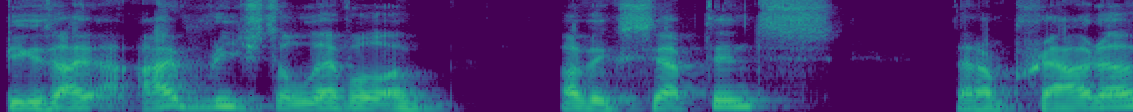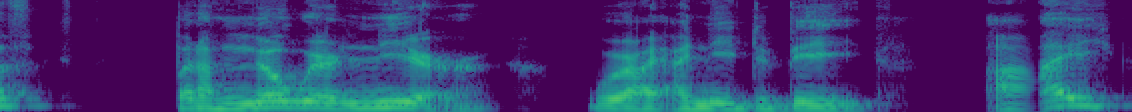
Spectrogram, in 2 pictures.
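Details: Life-long stuttering in an adult man, which he describes as a neurological condition that gets tougher when he is tired.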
